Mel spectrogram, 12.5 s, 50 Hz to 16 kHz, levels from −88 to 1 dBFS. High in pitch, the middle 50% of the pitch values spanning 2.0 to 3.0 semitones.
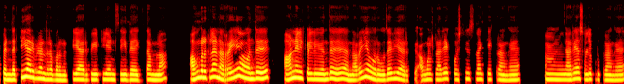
Yes: high, 205 Hz; narrow, 2.5 semitones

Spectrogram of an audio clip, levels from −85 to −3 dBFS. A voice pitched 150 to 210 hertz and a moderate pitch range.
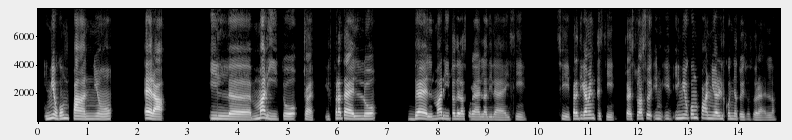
Yes: high, 190 Hz; average, 3.5 semitones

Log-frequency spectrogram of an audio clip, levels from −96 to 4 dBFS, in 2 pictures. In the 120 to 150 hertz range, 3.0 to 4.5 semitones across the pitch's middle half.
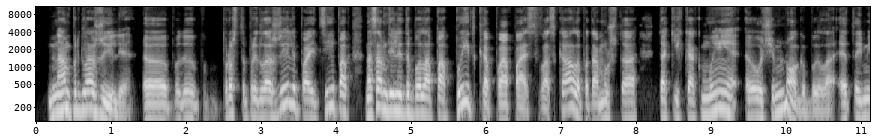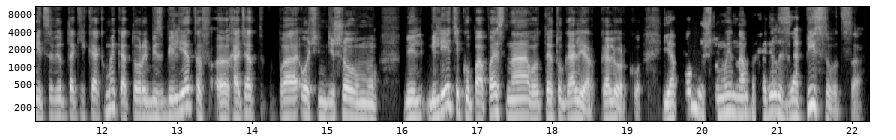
No: low, 135 Hz; average, 5.1 semitones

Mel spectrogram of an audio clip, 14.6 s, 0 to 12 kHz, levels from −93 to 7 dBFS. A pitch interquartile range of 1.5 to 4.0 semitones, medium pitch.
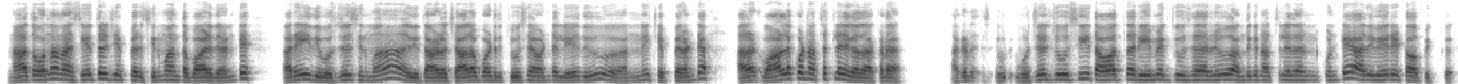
Yes: average, 3.1 semitones; medium, 175 Hz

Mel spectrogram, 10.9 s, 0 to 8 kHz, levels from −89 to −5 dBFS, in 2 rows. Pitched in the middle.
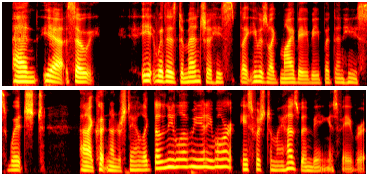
Yes: medium, 160 Hz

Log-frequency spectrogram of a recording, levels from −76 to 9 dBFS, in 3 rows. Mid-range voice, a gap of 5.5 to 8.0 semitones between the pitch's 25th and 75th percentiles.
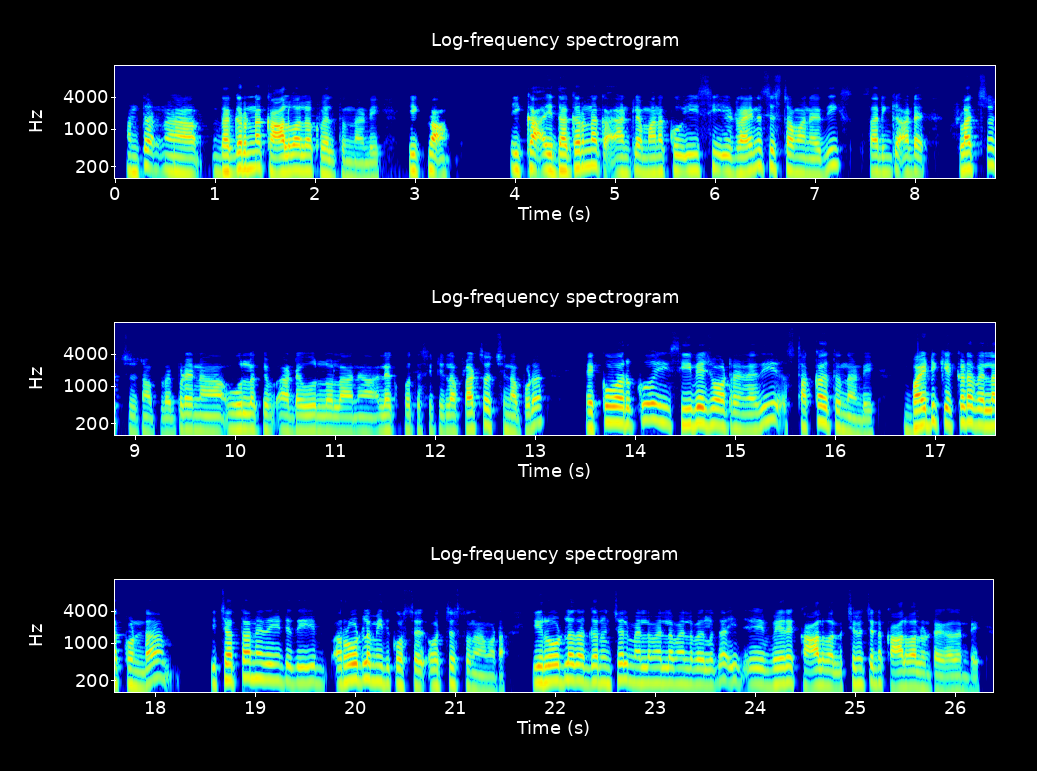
No: medium, 165 Hz; average, 4.2 semitones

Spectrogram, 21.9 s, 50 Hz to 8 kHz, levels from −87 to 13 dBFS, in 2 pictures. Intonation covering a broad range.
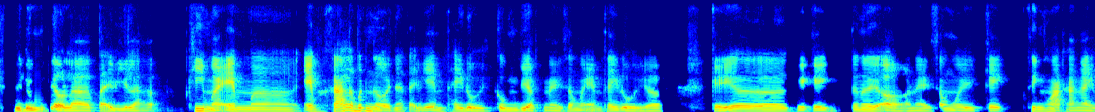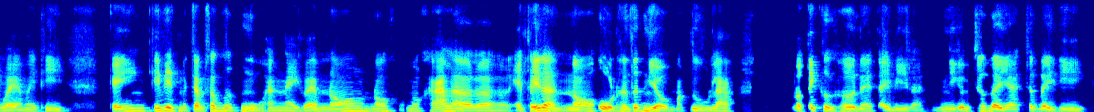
Yes: wide, 6.0 semitones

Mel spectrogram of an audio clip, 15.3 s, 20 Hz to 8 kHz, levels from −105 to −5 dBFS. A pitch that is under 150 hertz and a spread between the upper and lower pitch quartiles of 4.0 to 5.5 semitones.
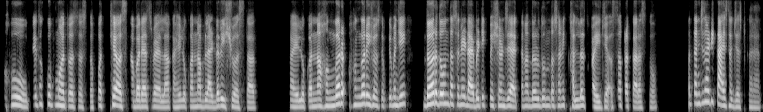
No: medium, 185 Hz; average, 4.4 semitones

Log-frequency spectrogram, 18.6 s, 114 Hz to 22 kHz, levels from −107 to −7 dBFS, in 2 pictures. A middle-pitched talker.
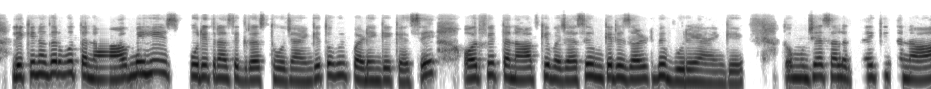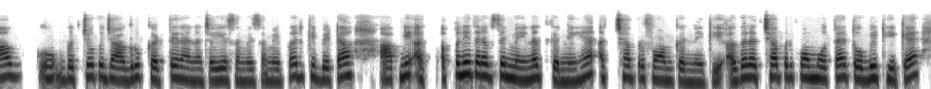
No: high, 220 Hz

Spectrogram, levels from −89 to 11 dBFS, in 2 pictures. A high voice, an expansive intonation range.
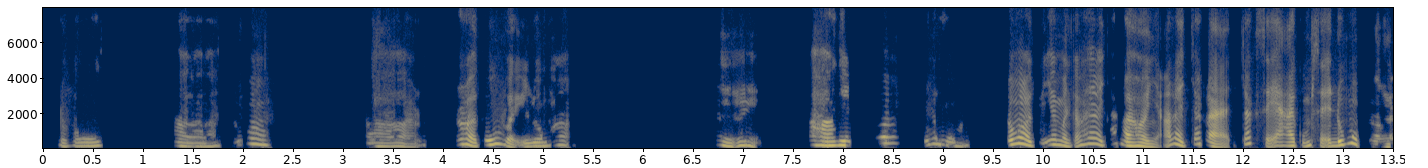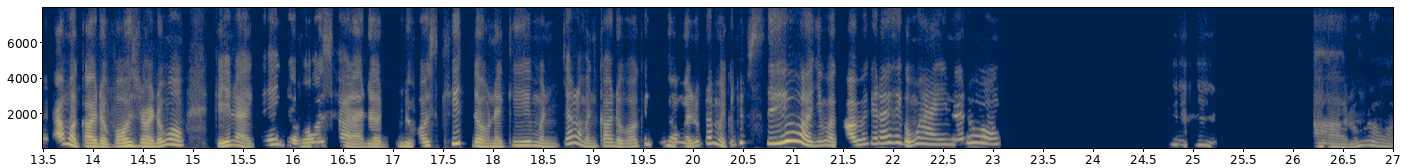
Yes: high, 220 Hz; wide, 7.5 semitones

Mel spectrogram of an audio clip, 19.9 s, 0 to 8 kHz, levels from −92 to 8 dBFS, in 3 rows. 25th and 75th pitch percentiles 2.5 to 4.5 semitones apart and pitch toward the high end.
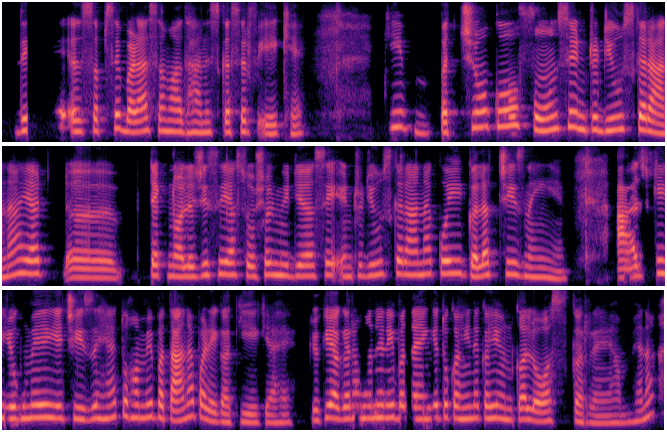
Yes: average, 4.0 semitones; high, 245 Hz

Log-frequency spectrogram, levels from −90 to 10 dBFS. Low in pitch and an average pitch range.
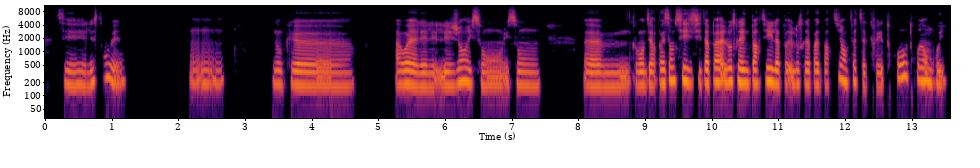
No: medium, 185 Hz; average, 3.1 semitones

